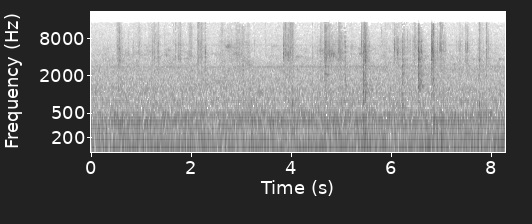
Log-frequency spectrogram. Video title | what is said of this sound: Crispy Fried Mutton Chops Recipe (In Urdu) By Shaz Kitchen | आपको इनकी आवाज से पता चल रहा होगा कि यह कितनी क्रिस्पी और फ्लेक बनी है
